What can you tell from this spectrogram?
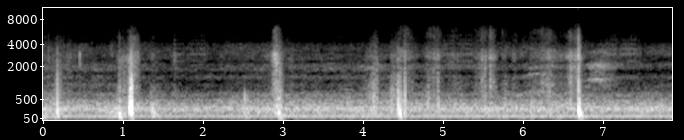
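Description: Several sharp taps and clicks spread out over a low steady hum, the loudest about a second in.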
